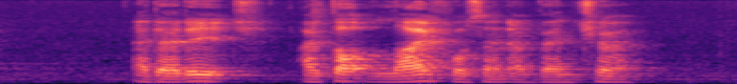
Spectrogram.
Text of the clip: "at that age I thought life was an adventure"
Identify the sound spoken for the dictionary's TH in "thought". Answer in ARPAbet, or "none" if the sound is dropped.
T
